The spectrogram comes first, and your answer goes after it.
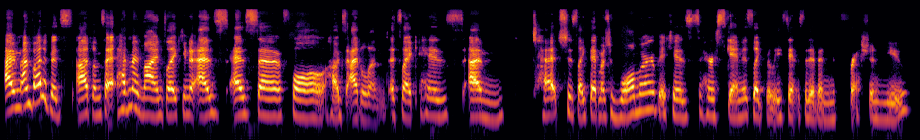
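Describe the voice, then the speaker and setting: A woman playing a tabletop roleplaying game, narrating casually and haltingly as she thinks aloud. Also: medium pitch, gravelly.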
